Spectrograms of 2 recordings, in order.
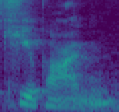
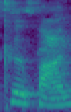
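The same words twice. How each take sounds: First: The word begins with a 'kyoo' sound. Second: The word begins with a 'koo' sound. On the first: "I'm a Q. I think it's coupon" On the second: "Alicia always says coupon"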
